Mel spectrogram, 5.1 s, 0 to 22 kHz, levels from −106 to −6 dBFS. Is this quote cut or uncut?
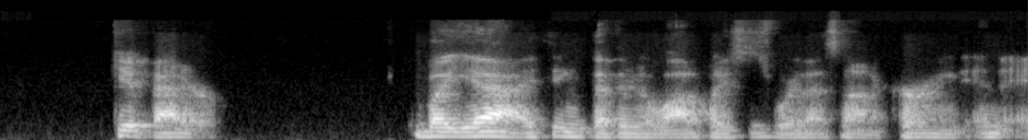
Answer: uncut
